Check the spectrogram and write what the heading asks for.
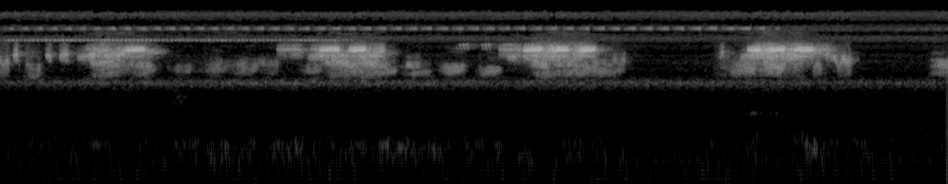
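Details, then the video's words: Frog chorus echoing through a Bali jungle: four distinct swells of crackling, high rasping calls separated by quieter gaps, with a constant thin high-pitched drone. "Frog Mantras - Relaxing Sounds Of Bali"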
